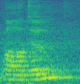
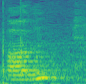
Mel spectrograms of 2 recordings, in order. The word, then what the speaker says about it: pardon: London children increasingly seem to say pardon, where London adults, at least at my age, say pardon. The 2 are equivalents, very clearly.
